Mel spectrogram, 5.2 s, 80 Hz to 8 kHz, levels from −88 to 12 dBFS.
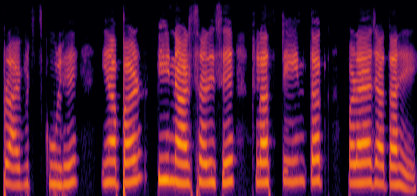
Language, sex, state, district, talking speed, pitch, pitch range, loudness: Hindi, female, Bihar, Gaya, 160 wpm, 295 Hz, 280-310 Hz, -17 LUFS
